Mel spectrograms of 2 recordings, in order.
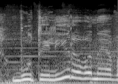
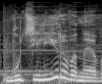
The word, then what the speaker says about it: бутилированная: То есть, по аналогии с бутылкой, бутылированная вода. Вот это категорически неправильно и вопреки всем литературным нормам. Бутилированная вода – это словарная литературная форма. Восходит она к французскому слову «бутиль» и сохраняет вот это вот мягкое произношение, мягкой «Т».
